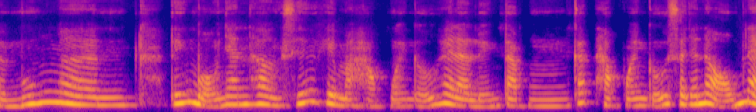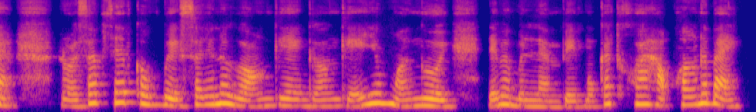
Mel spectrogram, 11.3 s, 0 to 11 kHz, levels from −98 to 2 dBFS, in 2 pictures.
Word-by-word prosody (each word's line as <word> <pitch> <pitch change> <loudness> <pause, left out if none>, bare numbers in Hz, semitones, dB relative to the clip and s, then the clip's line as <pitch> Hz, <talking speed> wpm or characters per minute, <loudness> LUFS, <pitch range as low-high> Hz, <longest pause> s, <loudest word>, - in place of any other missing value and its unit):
Mình 185 0 -7
muốn, 275 +7 +3
ơ, 245 -5 +3 0.5
tiến 280 +3 +5
bộ 245 -10 +3
nhanh 240 +1 +1
hơn 245 -4 +1
xíu 265 +7 +1
khi 260 -2 +3
mà 200 -3 -3
học 175 0 -7
ngoại - - -10
ngữ 195 +2 -6
hay 265 -2 +4
là 200 -3 +1
luyện 180 +1 -7
tập, 200 -2 -2
ừm, 190 0 -10
cách 290 +6 -3
học 210 -3 -3
ngoại 200 0 -5
ngữ 205 +3 -2
sao 255 -1 +1
cho 245 - +3
nó 270 +1 +7
ổn 175 +5 +1
nè, 235 -9 +2 0.3
rồi 185 -2 -4
sắp 275 +9 +2
xếp 295 0 +2
công 250 -4 +1
việc 205 -4 +2
sao 230 +3 -1
cho 240 - 0
nó 265 +1 +6
gọn 195 -3 0
gàng, 200 -2 -3
gọn 190 +1 -7
ghẽ 180 - -2
giống 270 +2 +4
mọi 190 -7 -1
người, 200 -3 +3 0.3
để 190 - -1
mà 245 - +3
mình 190 -5 -4
làm 170 -1 -6
việc 170 0 -5
một 175 - -7
cách 255 - 0
khoa 250 0 +2
học - - +1
hơn 230 0 -1
đó 275 - +5
bạn. 220 -8 +2
210 Hz, 285 wpm, -23 LUFS, 190-255 Hz, 0.5 s, nó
